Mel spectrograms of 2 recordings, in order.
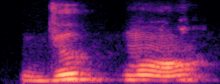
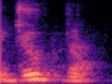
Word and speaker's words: যুগ্ম: উচ্চারণ হবে যেমন সম্মান যুগ্ম উম্মা এই শব্দটিকে আমরা অনেকেই বলে থাকি যুগ্ন অনেকে বলা হয় যুগ্ন মহাসচিব তাহলে শব্দটি যুগ্ন হবে না যুগ্ম হবে বলি আমরা চোখ চোখ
